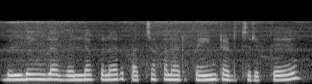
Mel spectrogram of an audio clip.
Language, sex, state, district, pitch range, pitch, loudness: Tamil, female, Tamil Nadu, Chennai, 210-230 Hz, 220 Hz, -15 LUFS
